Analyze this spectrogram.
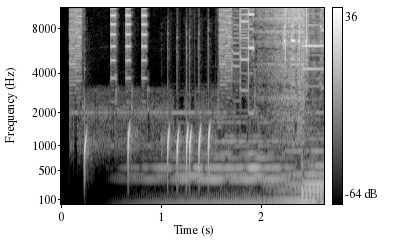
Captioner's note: soft music; bubbles popping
